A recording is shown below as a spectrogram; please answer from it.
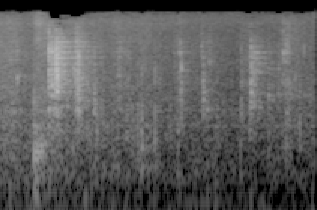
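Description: Faint handling sounds: a few light taps and short rubbing scrapes of a hand on a wooden board.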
